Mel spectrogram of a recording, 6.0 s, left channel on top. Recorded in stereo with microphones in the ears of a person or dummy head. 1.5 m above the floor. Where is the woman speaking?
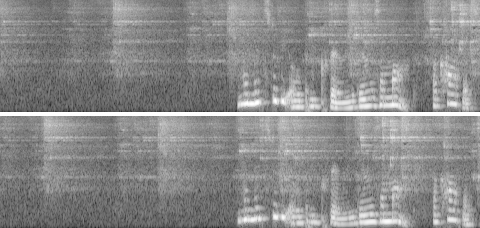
35° left (ahead or behind), 1.2 m; by 5.9 s 60° left (ahead or behind), 1.2 m.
